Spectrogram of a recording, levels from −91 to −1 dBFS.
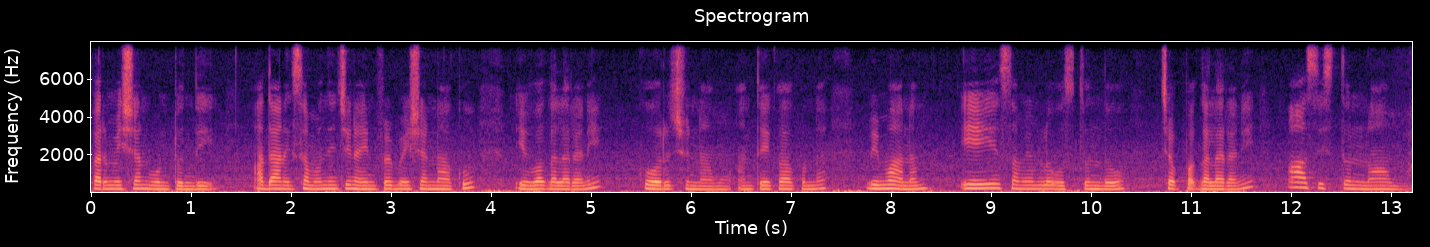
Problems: none marked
